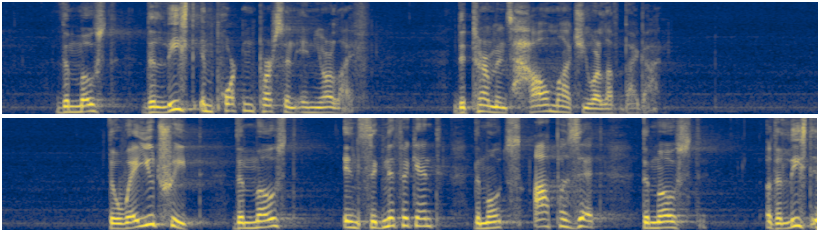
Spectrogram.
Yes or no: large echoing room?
yes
